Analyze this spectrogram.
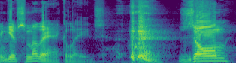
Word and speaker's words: Xome: Zome did an about face today that's spelled XOME, X-Ray Oscar Mike Echo.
